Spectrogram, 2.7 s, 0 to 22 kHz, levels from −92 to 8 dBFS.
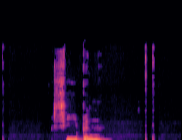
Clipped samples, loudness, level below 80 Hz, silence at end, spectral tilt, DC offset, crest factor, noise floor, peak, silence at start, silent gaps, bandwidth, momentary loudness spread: under 0.1%; -24 LUFS; -64 dBFS; 1.1 s; -5.5 dB/octave; under 0.1%; 20 dB; -75 dBFS; -8 dBFS; 0.8 s; none; 15.5 kHz; 22 LU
